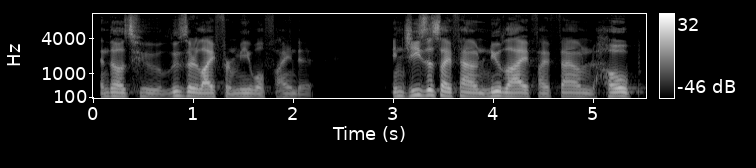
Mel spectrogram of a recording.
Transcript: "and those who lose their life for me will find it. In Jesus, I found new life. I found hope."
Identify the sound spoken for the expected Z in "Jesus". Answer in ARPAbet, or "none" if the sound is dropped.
Z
